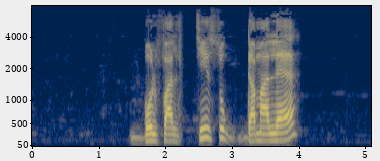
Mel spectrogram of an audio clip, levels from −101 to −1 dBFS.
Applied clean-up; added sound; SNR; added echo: none; none; none; none.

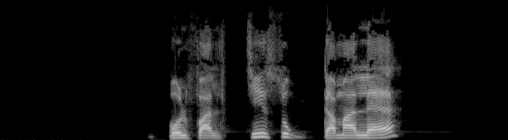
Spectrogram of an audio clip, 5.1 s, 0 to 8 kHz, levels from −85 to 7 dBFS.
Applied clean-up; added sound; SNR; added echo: neural mask model DeepFilterNet 3.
